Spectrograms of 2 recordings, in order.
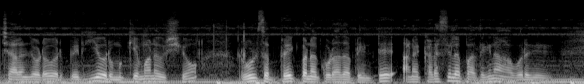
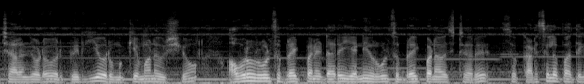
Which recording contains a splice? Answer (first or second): second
